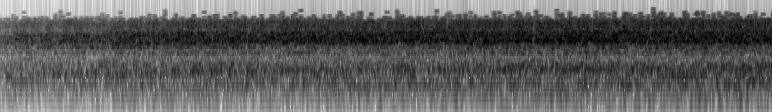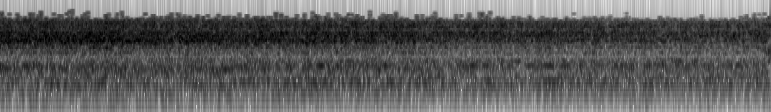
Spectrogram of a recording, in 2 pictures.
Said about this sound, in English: That's why we have these captive engines. Engines that don't ever get a chance to fly. No glorious destiny for these babies. They just run their hearts out on a test block. Bring number one engine up to maximum RPM.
